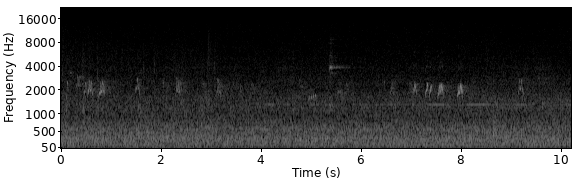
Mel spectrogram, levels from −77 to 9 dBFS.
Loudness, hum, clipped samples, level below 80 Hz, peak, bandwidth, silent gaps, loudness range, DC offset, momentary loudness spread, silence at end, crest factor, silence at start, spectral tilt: -41 LUFS; none; under 0.1%; -58 dBFS; -24 dBFS; 16 kHz; none; 2 LU; under 0.1%; 6 LU; 0 s; 16 dB; 0 s; -5 dB/octave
